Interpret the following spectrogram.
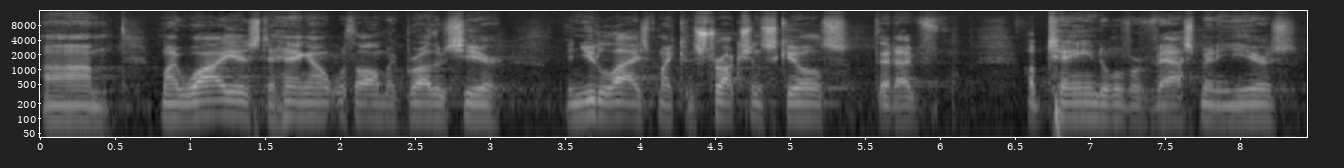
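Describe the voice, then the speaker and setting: A veteran introducing himself briefly and plainly to a group. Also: male voice, fairly low pitch, little pitch movement, normal speed, a bit bright. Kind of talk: spoken self-introduction. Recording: long reverb in a large room.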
